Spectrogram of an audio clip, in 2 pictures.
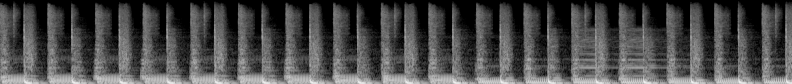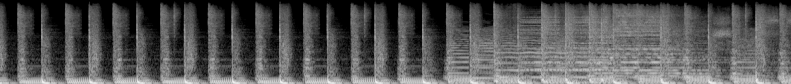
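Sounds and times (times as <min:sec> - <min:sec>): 
karaoke backing track in C major: 0:00.0 - 0:15.8
choir singing: 0:12.9 - 0:15.8.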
